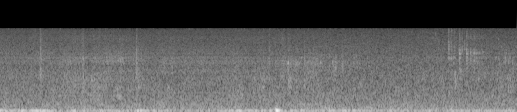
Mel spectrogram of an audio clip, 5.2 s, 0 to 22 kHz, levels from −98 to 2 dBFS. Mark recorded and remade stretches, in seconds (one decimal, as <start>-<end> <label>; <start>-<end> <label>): 0.0-3.2 remade; 3.2-5.2 recorded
